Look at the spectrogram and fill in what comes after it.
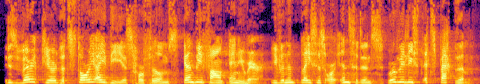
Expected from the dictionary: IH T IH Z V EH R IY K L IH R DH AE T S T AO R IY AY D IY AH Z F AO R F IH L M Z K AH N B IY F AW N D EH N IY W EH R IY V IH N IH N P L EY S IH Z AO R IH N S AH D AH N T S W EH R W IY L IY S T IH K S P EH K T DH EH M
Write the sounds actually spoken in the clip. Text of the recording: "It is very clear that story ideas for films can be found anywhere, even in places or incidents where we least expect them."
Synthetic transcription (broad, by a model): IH T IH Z V EH R IY K L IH R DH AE T S T AO R IY AY D IY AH S F AO R F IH L M S K AH N B IY F AW N D EH N IY W EH R IY V IH N IH N P L EY S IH S AO R IH N S AH D AH N T S W EH R W IY L IY S T IH K S P EH K T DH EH M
